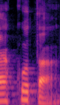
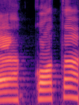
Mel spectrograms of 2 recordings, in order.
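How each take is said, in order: First: একতা as 'ae-ko-ta'; rounded middle vowel. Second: একতা as 'ae-kaw-ta', drawn out; slow একতা with an open ক; open middle vowel. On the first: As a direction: say ক in একতা as 'ko'. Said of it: "ওকারের মতো করে করি". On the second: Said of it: "কর উচ্চারণটা আমরা ওকারের মতো". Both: Shown as a demonstration.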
